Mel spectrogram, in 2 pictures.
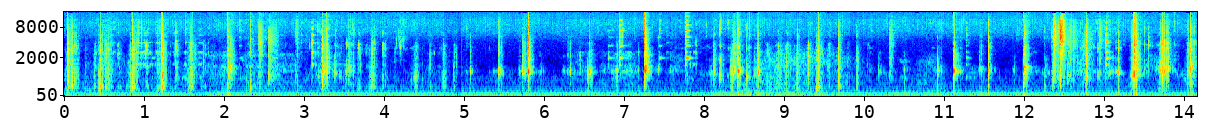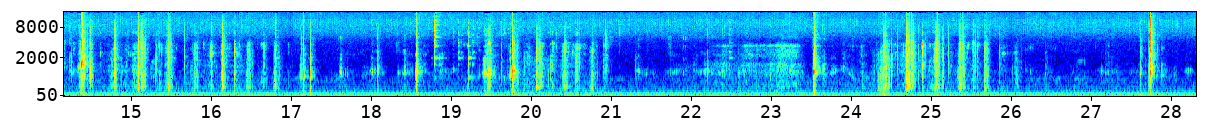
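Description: Close-miked biting and chewing of a hard white chalk bar coated in dried clay: sharp crunches and crackles, several a second, with pauses between bites. A steady low electrical hum runs underneath.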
